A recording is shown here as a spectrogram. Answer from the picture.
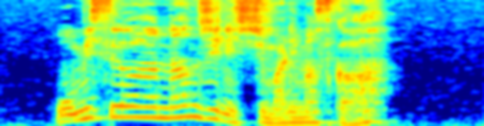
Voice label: man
